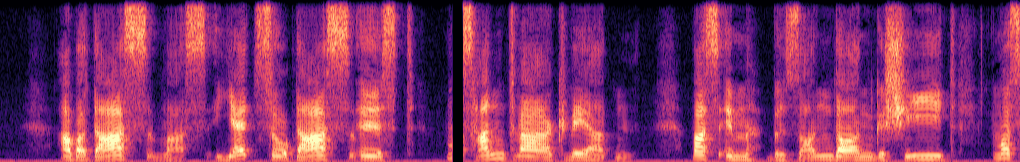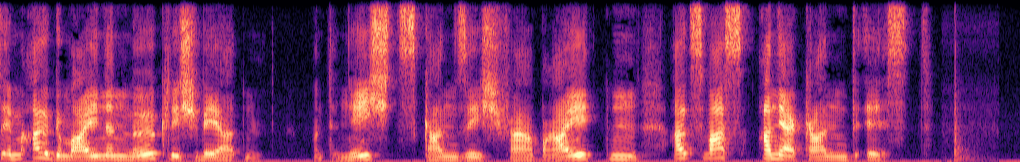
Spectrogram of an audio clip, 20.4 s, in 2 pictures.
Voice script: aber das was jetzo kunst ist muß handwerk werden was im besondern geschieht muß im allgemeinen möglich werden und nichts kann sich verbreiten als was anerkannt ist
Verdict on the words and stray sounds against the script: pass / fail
fail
